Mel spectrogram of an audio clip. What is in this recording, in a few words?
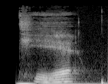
"tie3", Chinese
